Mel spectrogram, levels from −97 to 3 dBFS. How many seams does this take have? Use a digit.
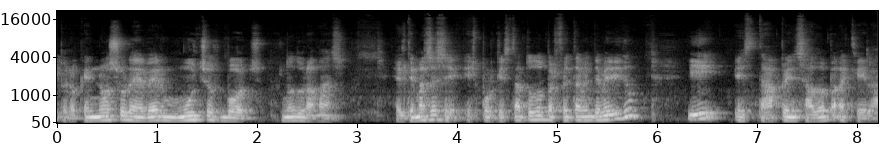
1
